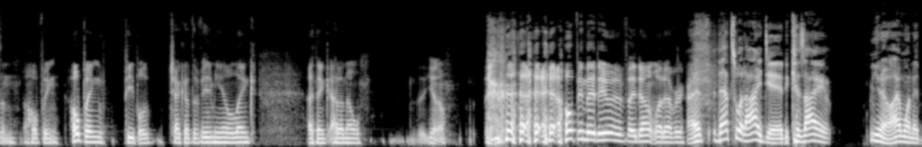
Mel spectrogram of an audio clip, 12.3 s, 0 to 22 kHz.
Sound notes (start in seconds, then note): 6.5 laughs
